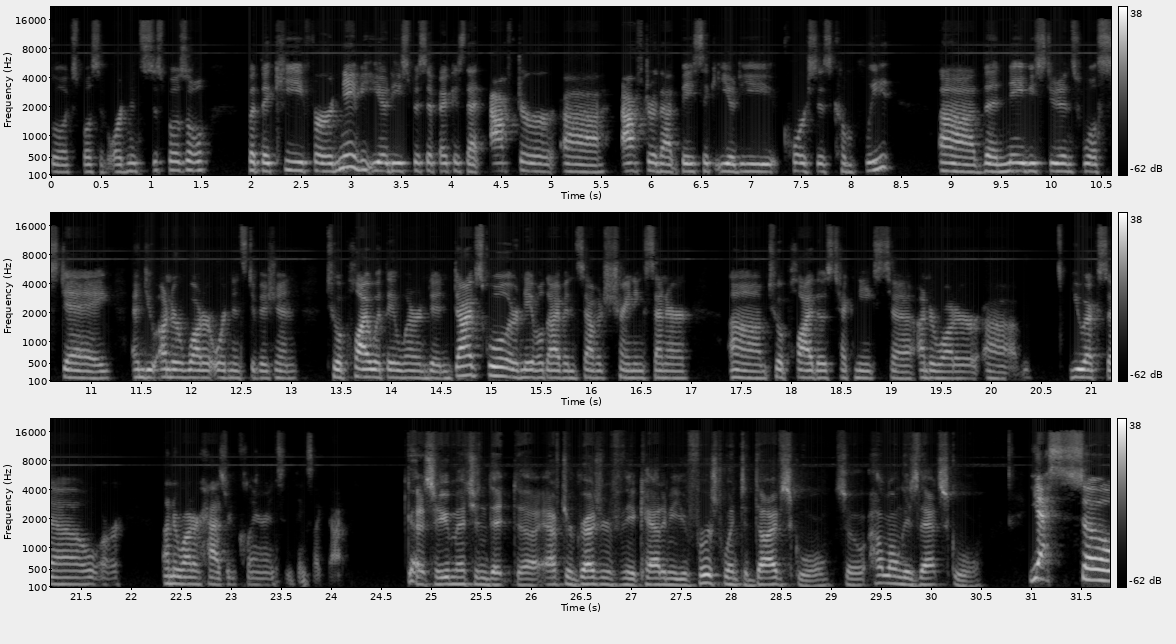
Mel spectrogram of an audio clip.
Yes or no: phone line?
no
